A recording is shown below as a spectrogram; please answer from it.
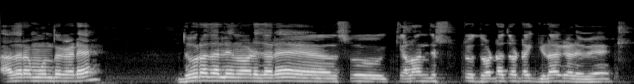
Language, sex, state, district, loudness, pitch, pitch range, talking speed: Kannada, male, Karnataka, Koppal, -13 LUFS, 150 Hz, 140-160 Hz, 65 wpm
